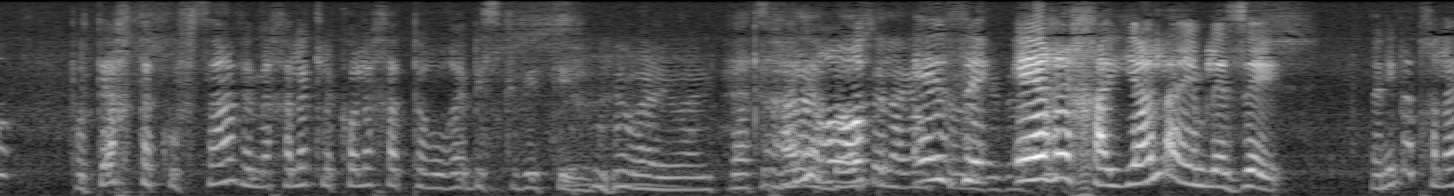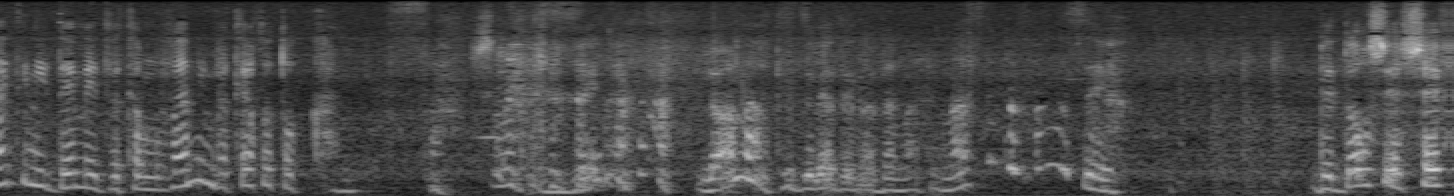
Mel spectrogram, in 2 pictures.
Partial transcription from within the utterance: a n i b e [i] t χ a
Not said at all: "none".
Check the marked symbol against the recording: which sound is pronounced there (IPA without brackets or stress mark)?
a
